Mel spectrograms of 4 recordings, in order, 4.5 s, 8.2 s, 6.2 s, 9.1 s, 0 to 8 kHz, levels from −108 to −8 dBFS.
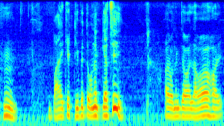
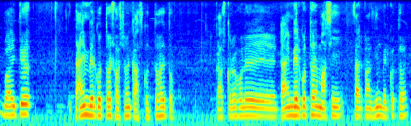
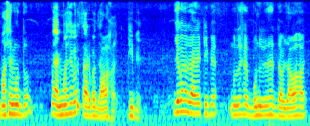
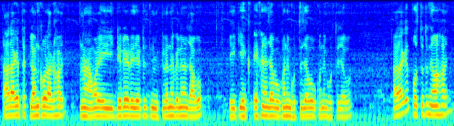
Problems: none marked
